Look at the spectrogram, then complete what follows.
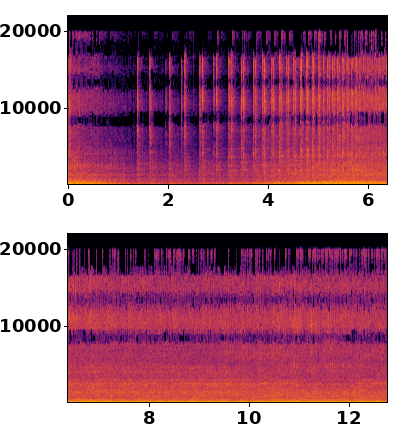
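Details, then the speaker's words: Zero-turn mower that probably sat about four months with likely stale carb fuel, started with carb cleaner sprayed into intake: cranking catches after a few seconds, then single-cylinder settles into steady even idle; normal idle. "Got good idle. yeah. Okay, so whenever you add the external fuel source through your induction system, what's happening? Well, you're adding a fuel source that is ignitable, that you know is ignitable and will burn."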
